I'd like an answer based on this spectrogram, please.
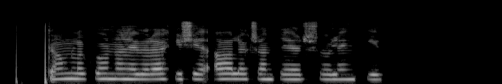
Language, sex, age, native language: Icelandic, female, 40-49, Danish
